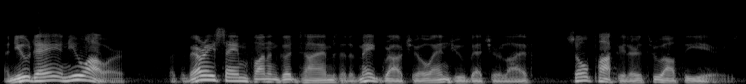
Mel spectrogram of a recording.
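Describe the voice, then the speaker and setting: A man's voice: low-pitched, big pitch swings, moderate pace, no room sound. A man reading an upbeat 1950s radio promo in a salesmanlike announcer style, on a tinny old broadcast.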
